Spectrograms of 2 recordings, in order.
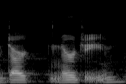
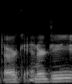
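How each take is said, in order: First: The second word starts with an 'n' sound. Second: The second word starts with a vowel sound. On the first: "or Dark Nergy" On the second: "I should be pronouncing that Dark Energy"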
